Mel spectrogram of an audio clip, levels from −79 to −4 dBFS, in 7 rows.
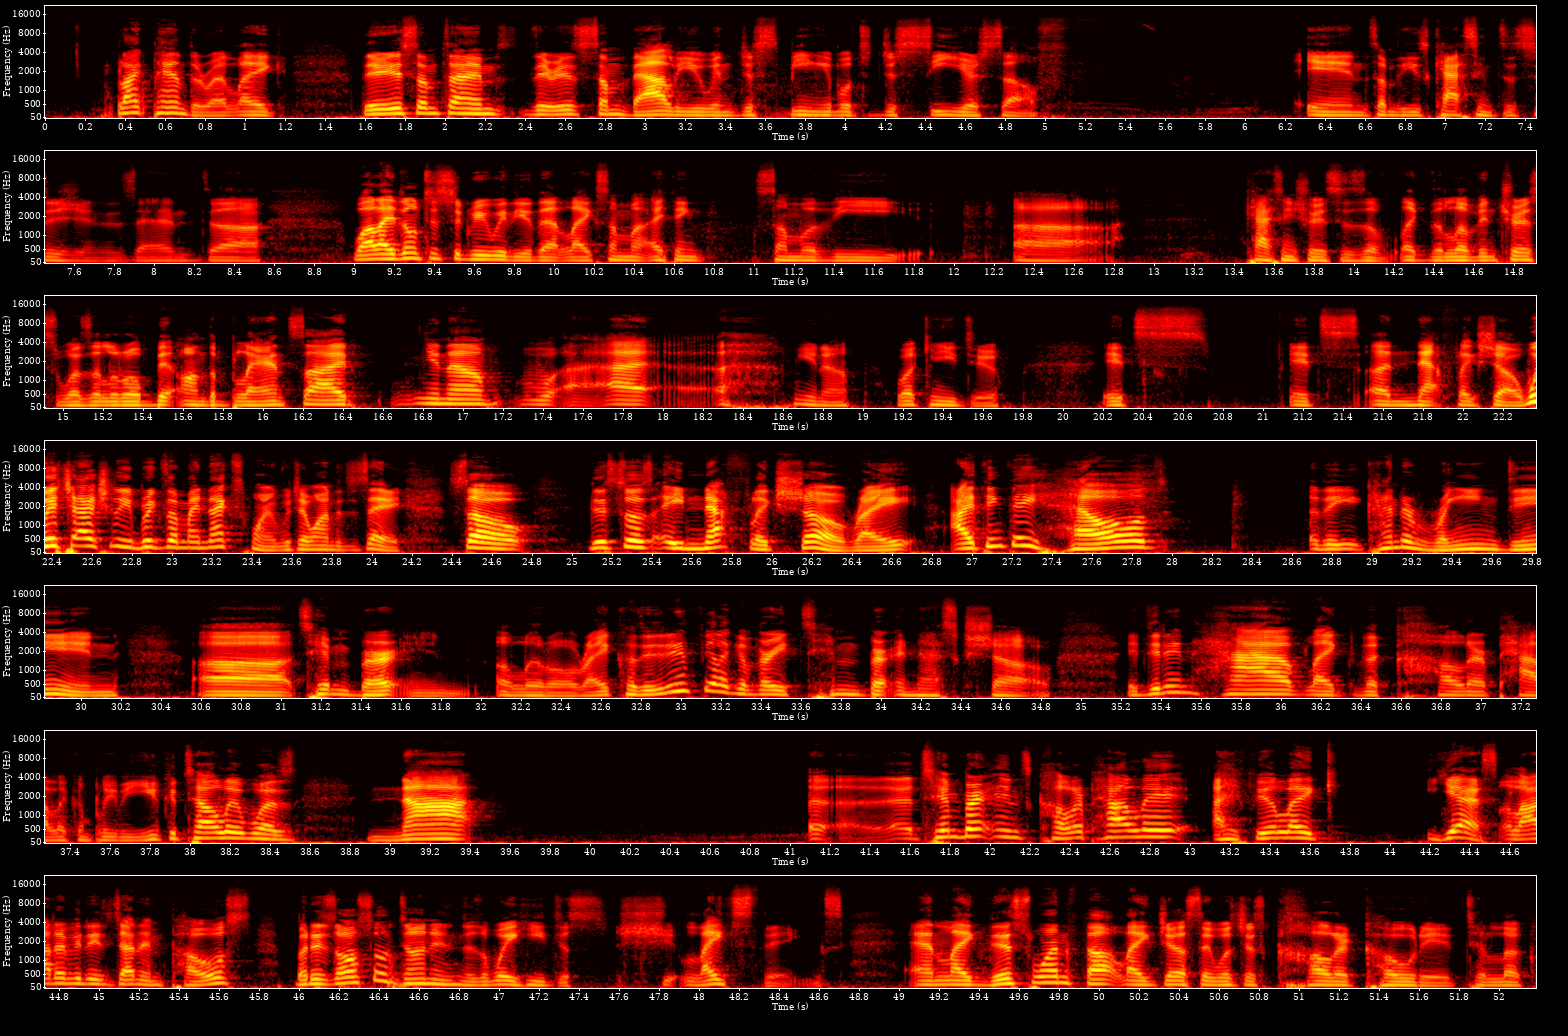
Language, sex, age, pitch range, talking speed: English, male, 20-39, 115-160 Hz, 195 wpm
